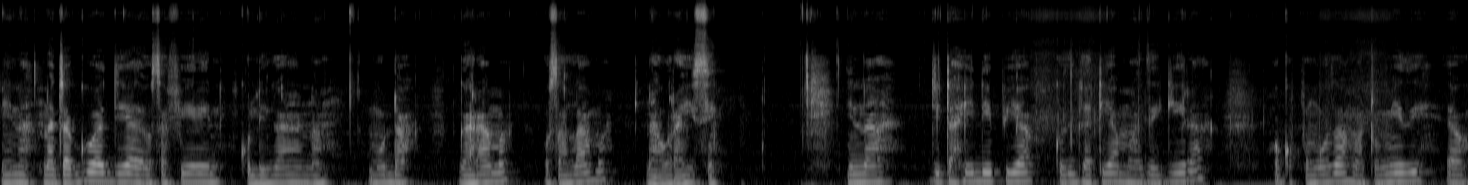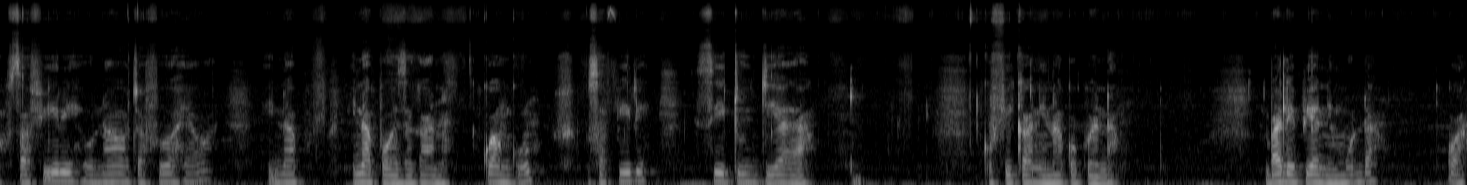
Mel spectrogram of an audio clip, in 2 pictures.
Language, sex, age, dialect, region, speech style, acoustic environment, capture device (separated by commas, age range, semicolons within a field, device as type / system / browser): Swahili, male, 25-34, Kenya - Nairobi Sheng-influenced, Kenya, happy, nature, desktop / Linux / Chrome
